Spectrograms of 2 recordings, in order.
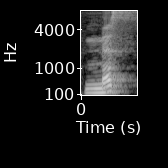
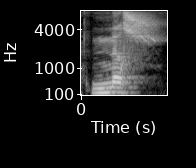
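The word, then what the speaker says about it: نصر: রাকাত টান যাবে জ অনেকজন সদকে সিন উচ্চারণ করে করে নাস বলি তো নাস হবে না মুখটাকে হালকা গোল করে পুরভাবে উচ্চারণ করবেন নাস এবার পুর করতে গিয়ে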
